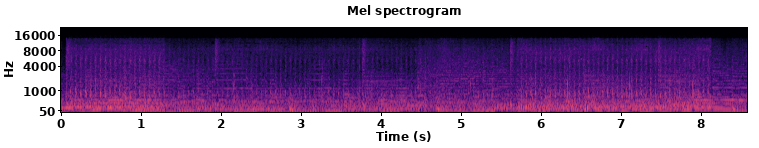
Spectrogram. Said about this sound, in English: Okay, that's them in the chopper.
